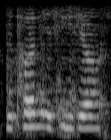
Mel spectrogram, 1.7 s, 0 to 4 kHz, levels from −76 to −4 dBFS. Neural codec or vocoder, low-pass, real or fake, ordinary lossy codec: codec, 44.1 kHz, 2.6 kbps, SNAC; 3.6 kHz; fake; none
